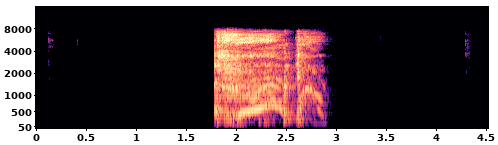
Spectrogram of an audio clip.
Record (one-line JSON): {"cough_length": "4.5 s", "cough_amplitude": 32267, "cough_signal_mean_std_ratio": 0.39, "survey_phase": "beta (2021-08-13 to 2022-03-07)", "age": "18-44", "gender": "Male", "wearing_mask": "No", "symptom_fatigue": true, "symptom_change_to_sense_of_smell_or_taste": true, "symptom_other": true, "smoker_status": "Never smoked", "respiratory_condition_asthma": false, "respiratory_condition_other": false, "recruitment_source": "Test and Trace", "submission_delay": "2 days", "covid_test_result": "Positive", "covid_test_method": "LAMP"}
